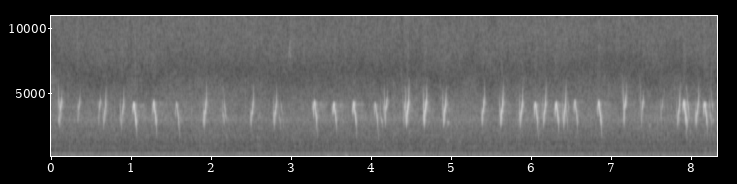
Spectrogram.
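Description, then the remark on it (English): Calls of a crossbill flying nearby: a steady stream of sharp, high-pitched chips, some rapid in pairs or clusters, continuing throughout over a constant low hum. No one speaks. “And another crossbill flying nearby.”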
